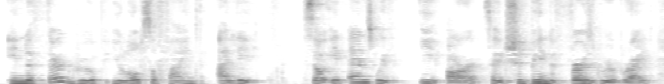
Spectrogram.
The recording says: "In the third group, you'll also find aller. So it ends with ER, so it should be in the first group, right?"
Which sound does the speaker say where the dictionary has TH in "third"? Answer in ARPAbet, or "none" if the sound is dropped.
TH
